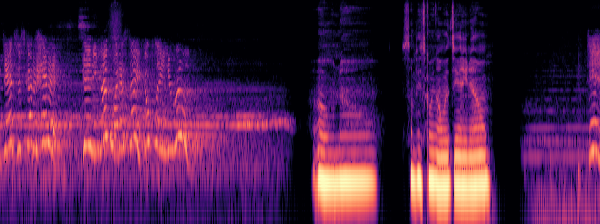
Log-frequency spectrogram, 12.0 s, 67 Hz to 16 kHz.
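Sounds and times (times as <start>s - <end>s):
woman speaking: 0.0s - 4.1s
droning held score tones: 0.0s - 5.9s.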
